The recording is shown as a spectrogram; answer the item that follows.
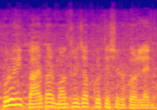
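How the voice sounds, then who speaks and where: A man's voice: mid-range voice, very animated, quick pace, over music. A man narrating a scripted horror story as its storyteller.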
